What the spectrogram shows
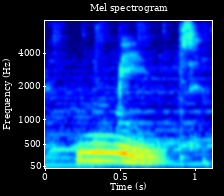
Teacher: sonido cuando tú veas en escritura dos e esta doble e la vas a pronunciar como una i pero no es un solo golpe de I vas a darle un poquito de continuidad a este sonido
